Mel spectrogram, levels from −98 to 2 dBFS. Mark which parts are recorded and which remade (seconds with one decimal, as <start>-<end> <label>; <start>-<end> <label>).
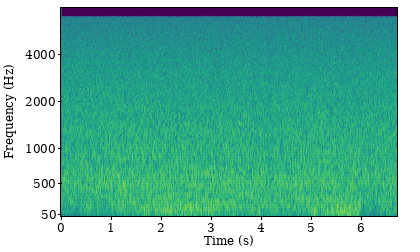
0.0-0.5 remade; 0.5-2.7 recorded; 2.7-3.8 remade; 3.8-6.1 recorded; 6.1-6.7 remade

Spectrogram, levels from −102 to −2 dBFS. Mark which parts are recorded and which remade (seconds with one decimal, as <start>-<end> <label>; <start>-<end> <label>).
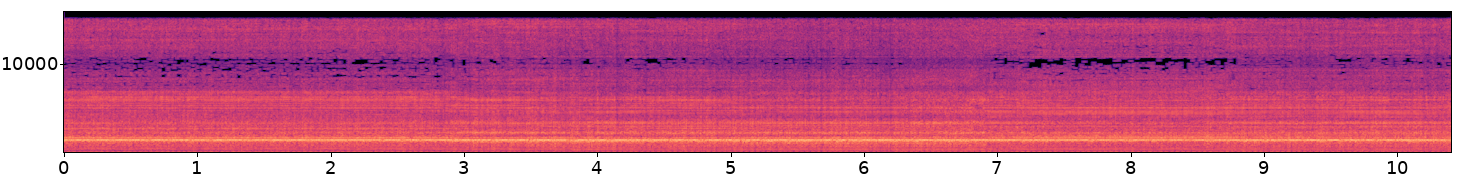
0.0-6.3 recorded; 6.3-6.9 remade; 6.9-10.4 recorded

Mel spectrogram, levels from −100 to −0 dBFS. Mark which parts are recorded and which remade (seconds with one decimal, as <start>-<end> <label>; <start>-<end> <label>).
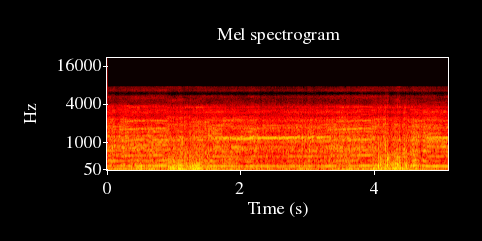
0.0-2.2 remade; 2.2-3.8 recorded; 3.8-5.1 remade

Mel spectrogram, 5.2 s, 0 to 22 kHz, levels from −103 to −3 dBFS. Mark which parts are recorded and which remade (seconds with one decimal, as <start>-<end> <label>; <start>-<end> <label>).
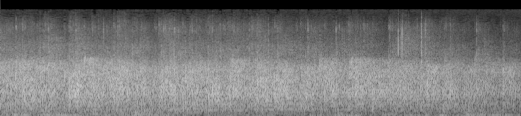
0.0-2.9 remade; 2.9-4.4 recorded; 4.4-5.2 remade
